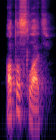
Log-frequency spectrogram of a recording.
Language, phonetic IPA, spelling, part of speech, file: Russian, [ɐtɐsˈɫatʲ], отослать, verb, RU-отослать.wav
- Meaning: 1. to send away, to send off, to dispatch 2. to send back 3. to refer (to)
